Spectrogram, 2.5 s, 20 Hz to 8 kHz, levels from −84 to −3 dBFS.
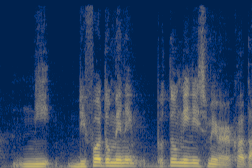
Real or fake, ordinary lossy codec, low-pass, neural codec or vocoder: fake; none; none; codec, 16 kHz, 0.5 kbps, X-Codec, HuBERT features, trained on LibriSpeech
